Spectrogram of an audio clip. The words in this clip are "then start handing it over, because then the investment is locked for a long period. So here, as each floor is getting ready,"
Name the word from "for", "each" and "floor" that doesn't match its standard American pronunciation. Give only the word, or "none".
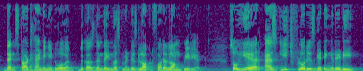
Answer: none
